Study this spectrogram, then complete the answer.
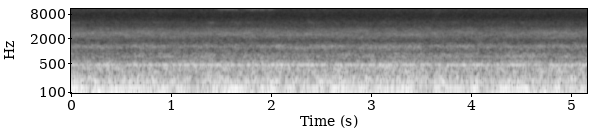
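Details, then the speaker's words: Phil Frey antique brass oak-leaf ceiling fan with Hunter 6-blade adapter and 38" Homestead blades, run without oil, at low speed: soft steady hum with no ticks, scrapes or wobble; running quietly. "well it's quiet"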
